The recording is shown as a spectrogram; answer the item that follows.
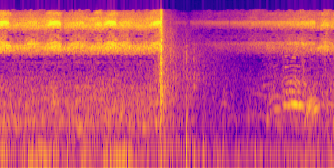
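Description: A single black-powder cannon shot about two seconds in, a short sharp crack that the camera records much quieter than it really was. Right after it the background buzz and voices drop away and slowly come back.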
